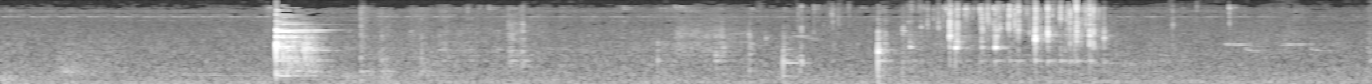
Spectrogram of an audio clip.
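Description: Faint kitchen utensil sounds: one sharp clink of a utensil against a dish with a short ring about a second and a half in, then a quick run of small taps and clicks around five seconds in.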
